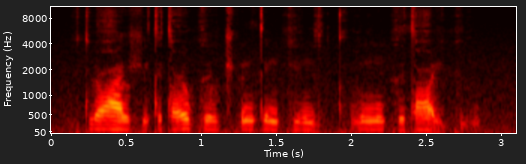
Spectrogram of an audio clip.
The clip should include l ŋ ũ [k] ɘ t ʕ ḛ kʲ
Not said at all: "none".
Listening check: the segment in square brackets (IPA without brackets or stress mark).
k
